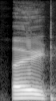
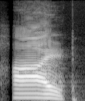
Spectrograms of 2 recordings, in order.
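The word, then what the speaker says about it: heart: हार्ट है ना कि हर्ट है तो आपको अगर बोलना हो तो आप बोलेंगे हार्ट ना कि हर्ट हर्ट का मतलब तकलीफ देना होता है यार वो एयू आरटी वाला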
